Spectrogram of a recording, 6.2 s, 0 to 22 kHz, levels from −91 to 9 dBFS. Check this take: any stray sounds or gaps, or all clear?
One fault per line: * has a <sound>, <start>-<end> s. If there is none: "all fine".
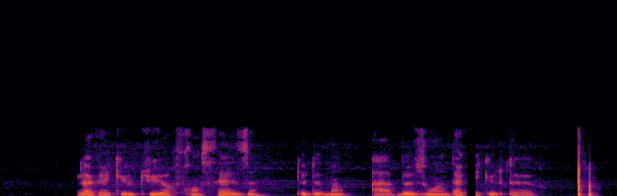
* has a dropout, 4.7-4.8 s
